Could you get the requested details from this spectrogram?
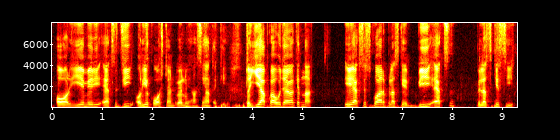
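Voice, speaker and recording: A male maths teacher works through a circle problem on the board step by step, asking rhetorical questions and pausing with thinking fillers. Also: high-pitched, fairly bright tone, a little hiss or hum. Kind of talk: whiteboard maths lesson.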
